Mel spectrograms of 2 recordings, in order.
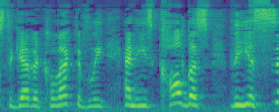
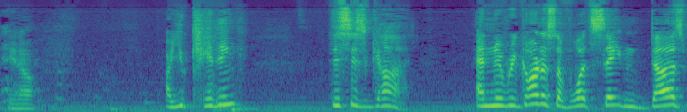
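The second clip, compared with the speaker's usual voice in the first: ordinary talk, nothing marked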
